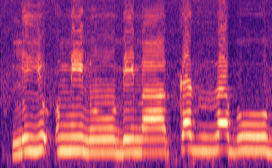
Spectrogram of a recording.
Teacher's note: حمزہ ساکنہ ہے, جھٹکا دے کر پڑھیں گے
